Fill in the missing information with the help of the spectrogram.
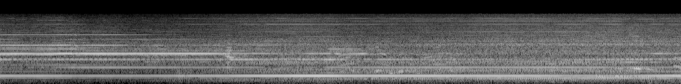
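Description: Multi-spindle 4-axis CNC router running, its row of spindles whining at a steady pitch while the bits carve rotating wooden workpieces, over a rushing hiss of cutting.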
